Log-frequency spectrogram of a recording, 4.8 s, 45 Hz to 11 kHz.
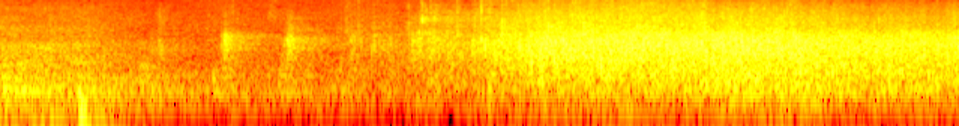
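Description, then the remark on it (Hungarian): Applause from a large crowd packed almost to capacity in the Paul VI Hall, thanking the Pope for his blessing and teaching, starting as scattered claps and swelling after a couple of seconds into dense, sustained clapping that fills the hall. “A nagy tapsot hallva kikövetkeztethetik a kedves hallgatók, hogy bizony szinte zsúfolásig sokan vannak jelen a 6. pálteremben, és szokásukhoz híven így köszönik meg a Szent Atya áldását, tanítását.”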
